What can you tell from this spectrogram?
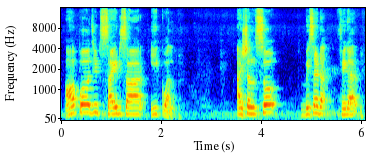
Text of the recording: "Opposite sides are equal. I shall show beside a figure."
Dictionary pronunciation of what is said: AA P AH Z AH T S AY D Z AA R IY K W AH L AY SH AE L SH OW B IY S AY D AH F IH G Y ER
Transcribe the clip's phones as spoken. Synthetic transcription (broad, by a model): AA P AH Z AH T S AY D S AA R IY K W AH L AY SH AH L S OW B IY S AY D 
